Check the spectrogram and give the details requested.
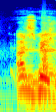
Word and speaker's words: Arswit: Vale, pues vamos al siguiente, que es Arswit. Arswit, W como una V.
